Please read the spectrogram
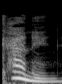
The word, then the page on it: canning: anglais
